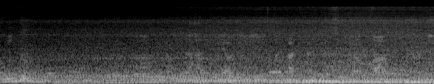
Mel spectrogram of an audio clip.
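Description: A man's voice in faint, broken fragments over a steady low rumble that swells louder in the last second.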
